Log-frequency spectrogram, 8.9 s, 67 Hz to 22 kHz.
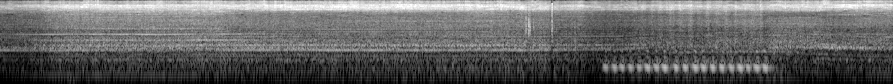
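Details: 2002 Mercury Cougar cranked and started on a jump pack: steady high-pitched whine holding its pitch over idle, alternator singing.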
